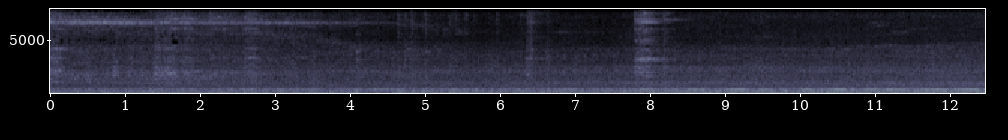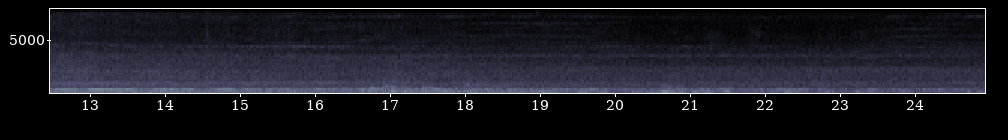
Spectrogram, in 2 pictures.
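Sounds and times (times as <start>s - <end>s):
high-pitched wheel squeals: 0.0s - 6.8s, 7.8s - 8.7s
train wheels rumbling on rails: 0.0s - 24.9s.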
